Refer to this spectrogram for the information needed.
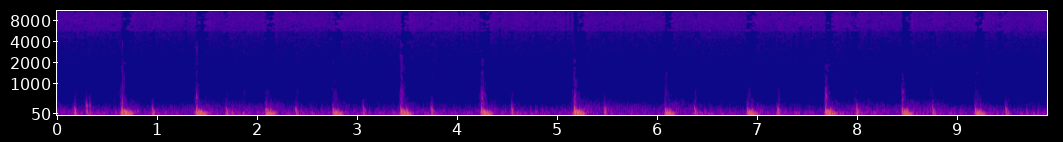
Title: Visible neck pulse + heartbeat sound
